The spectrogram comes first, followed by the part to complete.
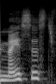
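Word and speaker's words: gneiss: all right so saving the nice fur or nicest for last we come to nice yep that's how you pronounce it and it has a really nicely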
